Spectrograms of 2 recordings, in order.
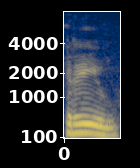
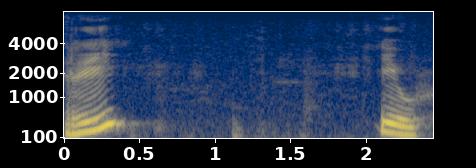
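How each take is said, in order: First: The syllables merge into a single syllable. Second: Two separate syllables, ri then yu. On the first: The speaker calls it right. "কিন্তু এটি হয়ে যাবে রিউ" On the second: The speaker calls it wrong. "রি ইউ কি হওয়ার কথা ছিল"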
